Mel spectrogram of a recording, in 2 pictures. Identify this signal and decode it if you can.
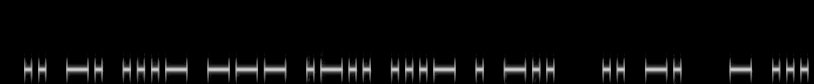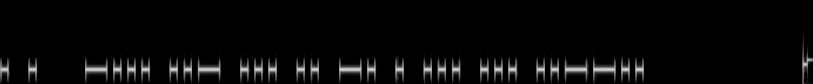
Morse code, heard as a keyed tone, about 17 wpm, 700 Hz. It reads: INVOLVED IN THE BUSINESS?
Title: Sentences from Top 1000 Words - Review Part 5 - 17wpm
